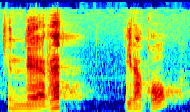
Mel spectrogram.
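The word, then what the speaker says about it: כנרת: 이 긴네롯, 더 정확하게 말하면 긴네렛이라고 그렇게 발음이 되는데, 여러분 이 긴네롯은 그 의미가, 히브리 의미가 바로 하프입니다.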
